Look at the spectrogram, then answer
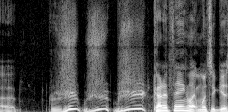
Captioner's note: mimics zapping sound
